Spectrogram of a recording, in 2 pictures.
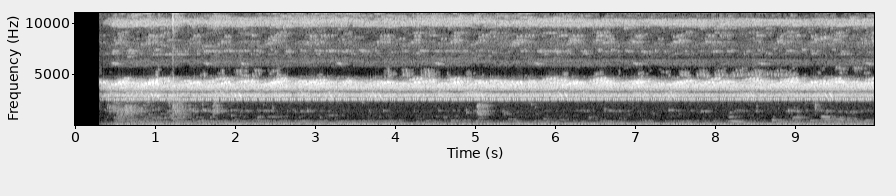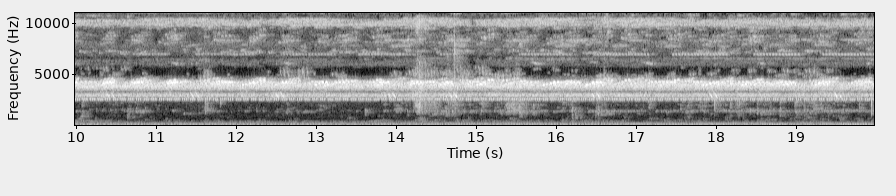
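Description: A cricket gives a continuous, high, shrill trill that holds steady throughout.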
